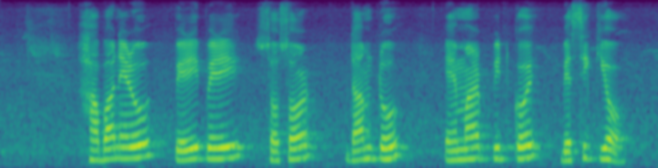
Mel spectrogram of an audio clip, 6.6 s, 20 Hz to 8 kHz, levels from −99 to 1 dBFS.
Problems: none marked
